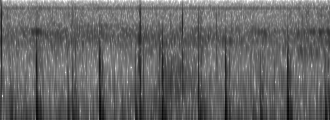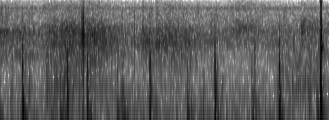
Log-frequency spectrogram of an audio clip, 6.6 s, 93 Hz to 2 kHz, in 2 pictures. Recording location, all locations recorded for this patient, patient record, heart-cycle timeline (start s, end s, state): pulmonary valve (PV)
aortic valve (AV)+pulmonary valve (PV)+tricuspid valve (TV)+mitral valve (MV)
#Age: Child
#Sex: Male
#Height: 133.0 cm
#Weight: 26.4 kg
#Pregnancy status: False
#Murmur: Absent
#Murmur locations: nan
#Most audible location: nan
#Systolic murmur timing: nan
#Systolic murmur shape: nan
#Systolic murmur grading: nan
#Systolic murmur pitch: nan
#Systolic murmur quality: nan
#Diastolic murmur timing: nan
#Diastolic murmur shape: nan
#Diastolic murmur grading: nan
#Diastolic murmur pitch: nan
#Diastolic murmur quality: nan
#Outcome: Abnormal
#Campaign: 2015 screening campaign
0.00	0.07	unannotated
0.07	0.20	S1
0.20	0.32	systole
0.32	0.46	S2
0.46	0.66	diastole
0.66	0.80	S1
0.80	0.96	systole
0.96	1.08	S2
1.08	1.32	diastole
1.32	1.46	S1
1.46	1.58	systole
1.58	1.72	S2
1.72	1.96	diastole
1.96	2.10	S1
2.10	2.22	systole
2.22	2.36	S2
2.36	2.56	diastole
2.56	2.68	S1
2.68	2.84	systole
2.84	2.98	S2
2.98	3.22	diastole
3.22	3.36	S1
3.36	3.48	systole
3.48	3.64	S2
3.64	3.88	diastole
3.88	4.02	S1
4.02	4.12	systole
4.12	4.26	S2
4.26	4.48	diastole
4.48	4.62	S1
4.62	4.74	systole
4.74	4.88	S2
4.88	5.16	diastole
5.16	5.26	S1
5.26	5.42	systole
5.42	5.54	S2
5.54	5.80	diastole
5.80	5.90	S1
5.90	6.04	systole
6.04	6.18	S2
6.18	6.59	unannotated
